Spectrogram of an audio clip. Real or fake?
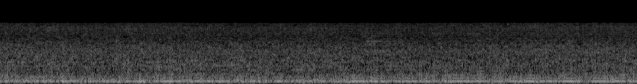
fake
